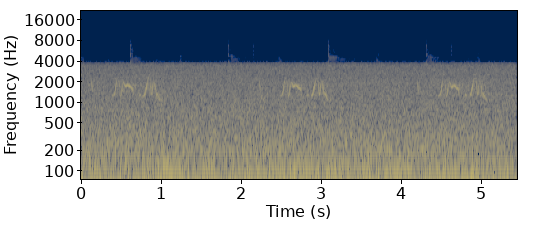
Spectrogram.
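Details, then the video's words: A Chuck-will's-widow, heard in spring in Oklahoma during night prairie mole cricket surveys, repeats its quick three-part whistled phrase, named for sounding like "chuck-will's-widow", about every two seconds, half-buried under a steady rain-like roar. "this is the call of the bird known as the Chuck Will's Widow"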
